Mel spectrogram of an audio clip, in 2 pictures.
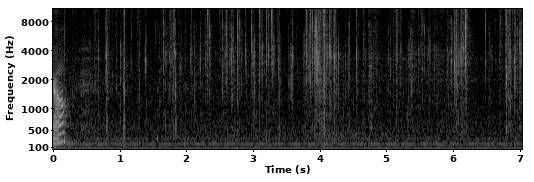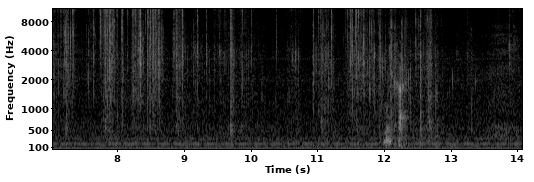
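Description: Plastic tubing and wrapping crinkle and rustle as they are handled.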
